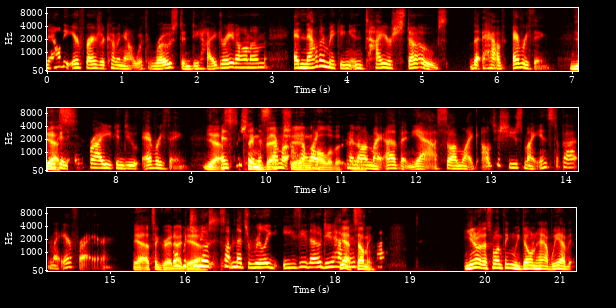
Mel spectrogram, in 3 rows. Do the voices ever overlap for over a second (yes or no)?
yes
